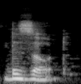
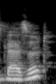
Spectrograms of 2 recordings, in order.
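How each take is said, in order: First: "desert" said de-ZERT, as the verb; last-syllable stress. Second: "desert" said DEZ-ert, as the noun; first-syllable stress. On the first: Teacher showing the verb to learners, last-syllable stress on "desert". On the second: Teacher recalling the noun for learners, first-syllable stress on "desert". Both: Shown as a demonstration. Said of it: "Its pronunciation is different".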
